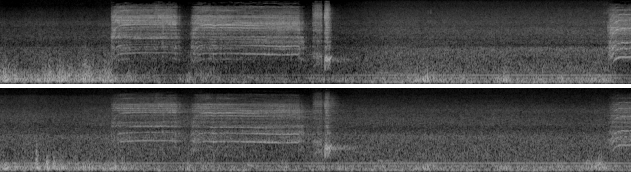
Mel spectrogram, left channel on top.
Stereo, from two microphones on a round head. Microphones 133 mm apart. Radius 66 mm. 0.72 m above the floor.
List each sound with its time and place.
1.1 s a camera shutter: 75° left (ahead or behind), 1.2 m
